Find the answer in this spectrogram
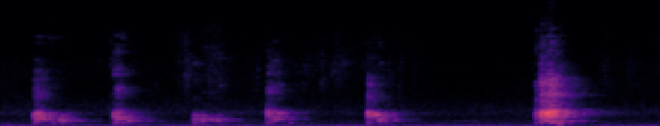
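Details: Indoor pet common raven, female, squawking close to her keeper. Five short, rasping croaks spaced about half a second apart, then a louder, longer harsh squawk.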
